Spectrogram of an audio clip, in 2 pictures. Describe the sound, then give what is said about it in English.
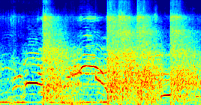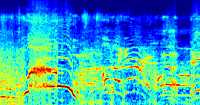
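Gunshots fired by police officers while restraining a man on the ground, several sharp, loud bursts mixed with frantic shouting voices throughout. “Three officers shot Charlie Kanung five times, and then he died.”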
